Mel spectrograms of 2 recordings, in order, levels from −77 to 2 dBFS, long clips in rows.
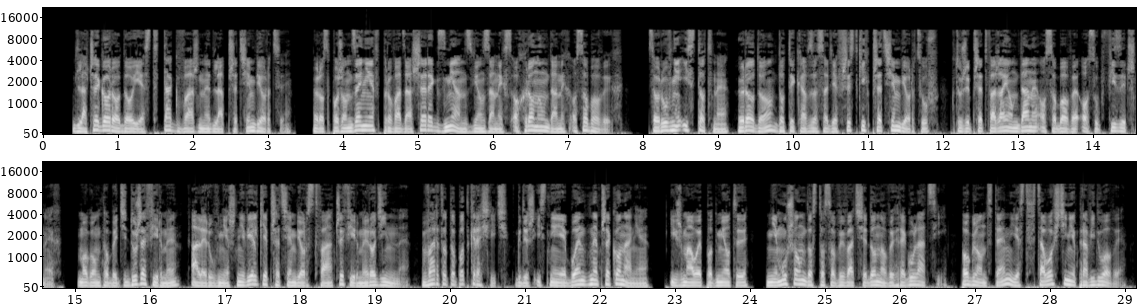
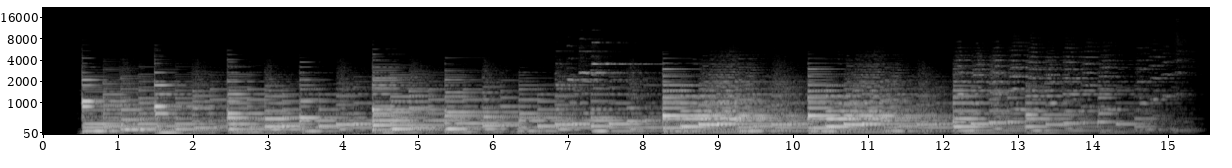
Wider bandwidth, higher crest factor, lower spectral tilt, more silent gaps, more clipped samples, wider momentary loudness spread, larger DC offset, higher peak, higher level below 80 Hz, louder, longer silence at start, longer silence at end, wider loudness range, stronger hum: first, 11 kHz vs 8.4 kHz; about the same, 12 dB vs 16 dB; second, -5.5 dB/octave vs -8.5 dB/octave; first, 3.38-3.58 s, 14.88-15.02 s, 22.72-22.85 s, 24.05-24.17 s vs none; neither; second, 6 LU vs 11 LU; first, 0.5% vs under 0.1%; first, 0 dBFS vs -8 dBFS; first, -28 dBFS vs -42 dBFS; first, -13 LUFS vs -24 LUFS; about the same, 0.4 s vs 0.5 s; second, 0.05 s vs 0.35 s; second, 1 LU vs 6 LU; neither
